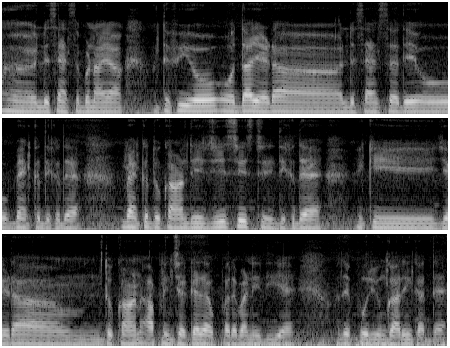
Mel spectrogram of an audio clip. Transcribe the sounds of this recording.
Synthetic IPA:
lɪsɛ̃ːnsbənaːjaː | ət̪eːpʰɪoːoːd̪aːd͡ʒeːɽaːlɪsɛ̃ːnsət̪̬eːoːbɛ̃ːŋkd̪ɪkʰd̪ɛː | bɛ̃ːŋkd̪ʊkaːnd̪iːd͡ʒiːsiːsʈɾiːd̪ɪkʰd̪ɛː | kɪd͡ʒeːɽaː | d̪ʊkaːnaːpniːd͡ʒəɡɛːd̪aːʊpːəɾbəniːd̪iːɛːət̪eːpuːɾiːʊŋɡaːɾĩːkəɾd̪ɛː

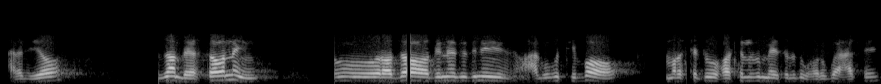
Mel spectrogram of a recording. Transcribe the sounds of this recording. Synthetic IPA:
ɦa̰ɾed͡zijo | ud͡zãbest̪ɔnajĩ | t̪uɾɔd͡zɔd̪ined̪ud̪inia̰ɡukut̪ʰibɔ | ɦamɔɾɔseʈuɦɔsʈelɔɾumesɔɾut̪uɡʱɔɾukuase

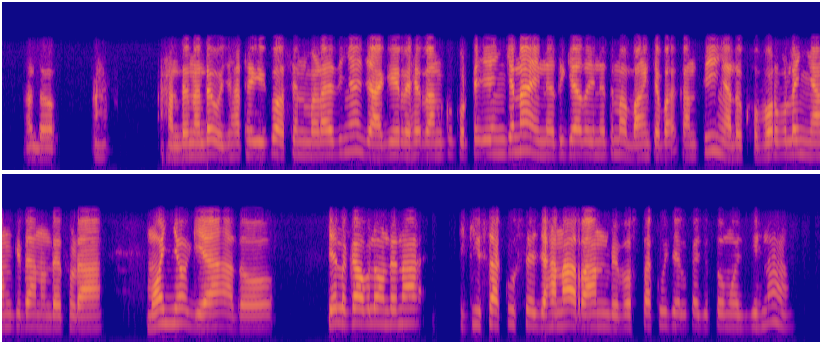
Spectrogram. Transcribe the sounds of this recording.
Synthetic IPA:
ad̪ɔ | haɳɖɛnaɖɛud͡ʒɦaʈʰəɡikɔasɛnbaɽajd̪ɛɲad͡ʒaɡiɾɛɦɛɾankɔkɔʈɛʔəɲkanainət̪ɛɡɛjad̪ɔinət̪ɛmaʔbaŋt͡ʃabaʔkant̪iɲad̪ɔkʰɔbɔɾbɔlɛɲːamk̬ɛd̪anɔɳɖɛt̪ʰɔɽa | mɔd͡ʒɲɔʔɡɛjaːd̪ɔ | t͡ʃɛt̪̚lɛkabɔlɛɔɳɖɛnaʔ | t͡ʃikit̪sakusɛd͡ʒaɦanaʔɾanbɛbɔst̪ʰakut͡ʃɛt̪lɛkad͡ʒɔt̪ɔmɔd͡ʒɡiɦna

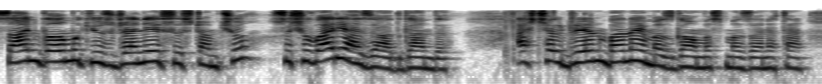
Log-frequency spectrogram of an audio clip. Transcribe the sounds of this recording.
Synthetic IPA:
saːnʲɡaːmɨkʲjus̬ɖɾɐnʲejsisʈɐmt͡ʃʰusut͡ʃʰuʋɐɾiɐzaːd̪ɡɐnd̪ɨ | ɐst͡ʃʰɐk̚ɖɾeːnbɐnɐjmɐzɡɐːmɐsmɐzɐnɐt̪ʰɐn

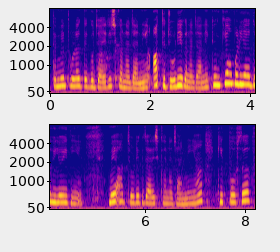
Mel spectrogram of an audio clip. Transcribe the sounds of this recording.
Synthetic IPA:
t̪eːmɛ̃ːt̪ʰoːɽaːɡʊd͡ʒaːɪɾɪt͡ʃkəɾnaːt͡ʃaːniːãːʔət̪ʰd͡ʒoːɽieːkəɾnaːt͡ʃaːnĩːkjõːkiãːbəɽiːd͡ʒaːdd̪ʊɦiːɦoːiːd̪iːɛ̃ː | mɛ̃ːət̪ʰd͡ʒoːɽieːɡʊd͡ʒaːɾɪt͡ʃkəɾnaːt͡ʃaːniːɦãː | kɪt̪ʊs

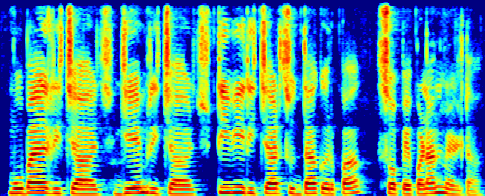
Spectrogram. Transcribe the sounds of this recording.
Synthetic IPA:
mobajlɾit͡ɕaɾd͡ʑɡemɾit͡ɕaɾd͡ʑʈiʋiɾit͡ɕaɾd͡ʑsud̪ʱːakəɾpaksɔpepɳãnmɛɭʈa

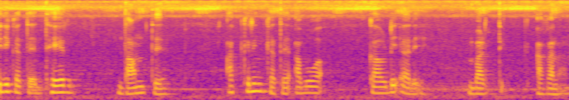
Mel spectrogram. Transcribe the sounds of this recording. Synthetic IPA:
id̪ikat̪ɛ̰ʔd̪ʱɛɾ | d̪amt̪ɛ | akɾiɲkat̪ɛʔabɔwaʔ | kawɖiʔaɾḭʔ | baɽt̪ik | akana̰

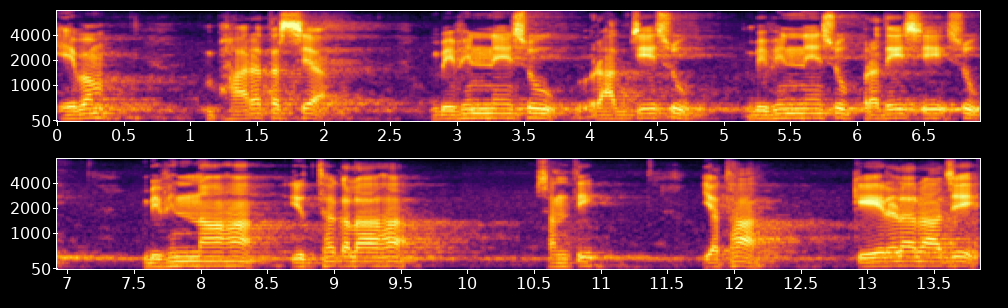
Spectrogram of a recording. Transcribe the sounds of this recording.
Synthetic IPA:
eːʋɐm | bʱaːɾɐt̪ɐsjɐ̰ | ʋibʱinːeːsuɾaːd͡ʒjeːsuʋibʱinːeːsupɾɐd̪eːʃeːsu | ʋibʱinːaːɦɐjud̪ʱːɐkɐlaːɦɐ | ʃɐnt̪i | jɐt̪ʰaː | keːɾɐɭɐɾaːd͡ʒeː

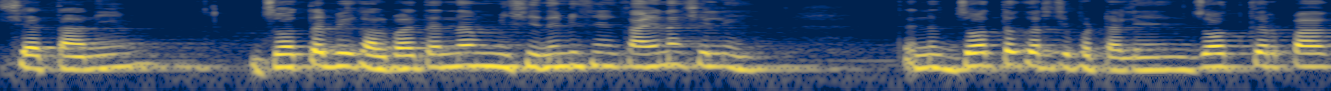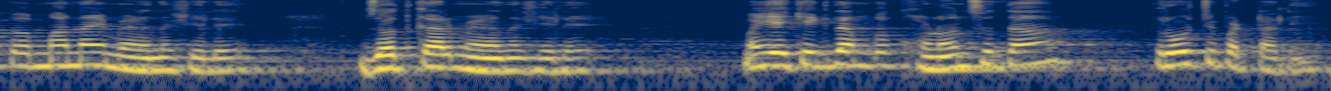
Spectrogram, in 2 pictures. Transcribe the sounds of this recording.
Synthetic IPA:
ɕɛt̪ani | d͡zɔt̪əbʱikalpat̪anːamiɕinemiɕinkajnaɕilĩ | t̪janːad͡zɔt̪əkəɾt͡ɕipəʈalĩd͡zɔt̪kəɾpakmanajmeɭənəɕele | d͡zɔt̪kaɾmɛɭnaɕele | məɡekekd̪amkakʰɔɽ̃onsud̪ʱːa | ɾot͡ɕipəʈalĩ

